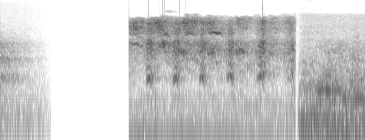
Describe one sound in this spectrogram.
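A baby laughs loudly and shrilly.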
